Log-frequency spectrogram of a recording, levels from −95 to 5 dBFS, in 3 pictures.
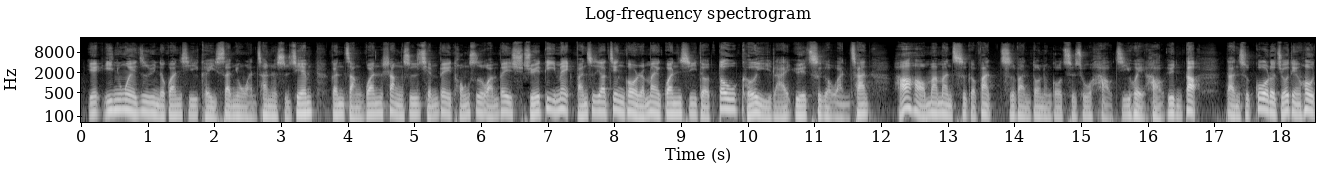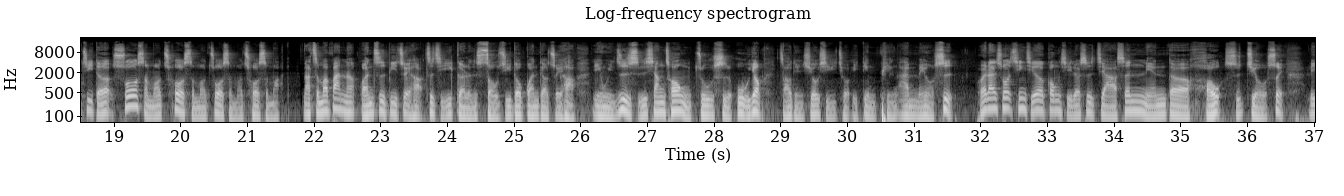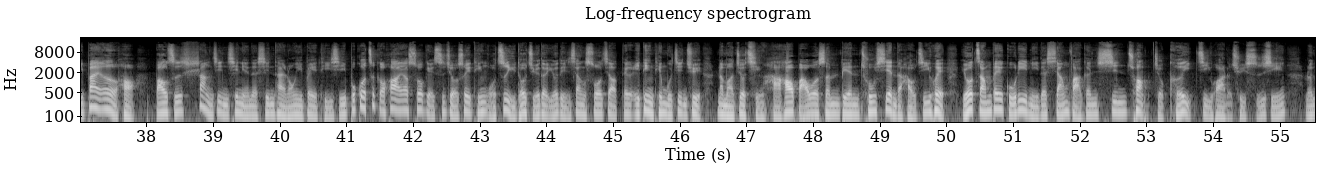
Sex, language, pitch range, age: male, Chinese, 100-125 Hz, 50-69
